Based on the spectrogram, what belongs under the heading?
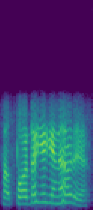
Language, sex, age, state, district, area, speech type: Malayalam, female, 45-60, Kerala, Kottayam, urban, conversation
